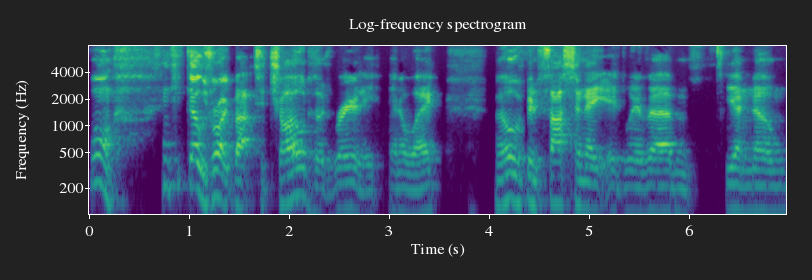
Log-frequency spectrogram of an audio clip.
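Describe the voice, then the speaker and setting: A man speaks with a Gloucestershire accent at a fairly slow pace. His pitch is fairly low, with ordinary variation. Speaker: paranormal investigator. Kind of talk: interview.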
